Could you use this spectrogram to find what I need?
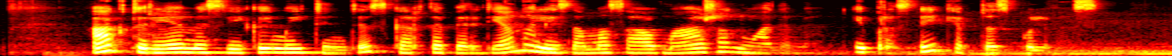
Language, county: Lithuanian, Kaunas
